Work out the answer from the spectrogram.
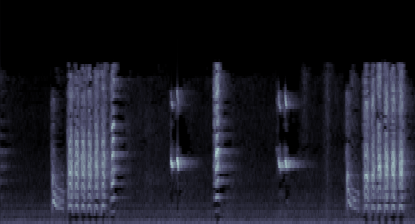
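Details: Cucak kinoy vocalising, intended for songbird training and luring: two harsh buzzy rattles of several pulses each, with short high whistled chips between them.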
